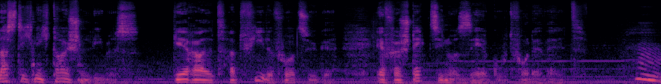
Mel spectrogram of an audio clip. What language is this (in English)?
German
